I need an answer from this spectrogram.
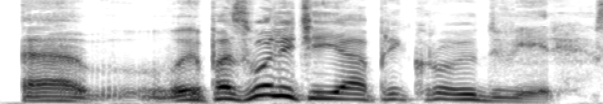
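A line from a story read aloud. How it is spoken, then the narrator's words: Quiet question. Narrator (Russian): спросил тихо начальник сыскной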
